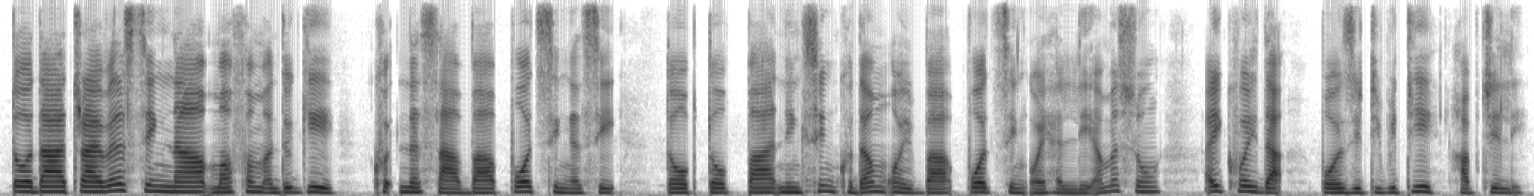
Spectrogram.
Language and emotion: Manipuri, happy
